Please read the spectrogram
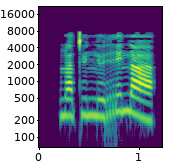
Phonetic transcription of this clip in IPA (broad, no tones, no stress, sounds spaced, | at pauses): ɳ a t̪ y n ʏ r e n a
